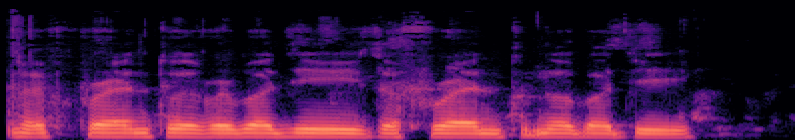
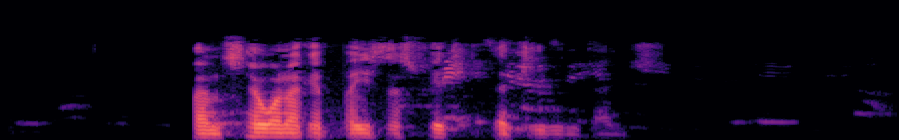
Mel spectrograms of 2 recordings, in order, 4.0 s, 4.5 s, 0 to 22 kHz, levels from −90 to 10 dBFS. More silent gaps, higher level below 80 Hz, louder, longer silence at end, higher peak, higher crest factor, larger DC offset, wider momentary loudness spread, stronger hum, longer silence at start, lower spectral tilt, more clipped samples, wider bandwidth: neither; about the same, -62 dBFS vs -62 dBFS; first, -18 LUFS vs -23 LUFS; second, 0.5 s vs 1.7 s; about the same, -4 dBFS vs -4 dBFS; second, 14 dB vs 22 dB; neither; second, 5 LU vs 14 LU; neither; second, 0.05 s vs 0.95 s; first, -8.5 dB/octave vs -5 dB/octave; neither; first, 12 kHz vs 7.8 kHz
